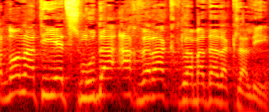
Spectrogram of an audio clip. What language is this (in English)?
Hebrew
